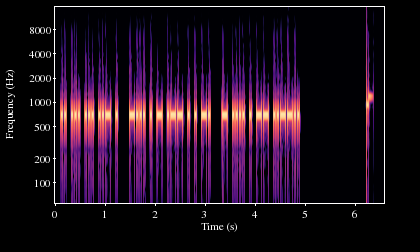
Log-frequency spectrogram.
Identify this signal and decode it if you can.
Morse code, heard as a keyed tone, about 34 wpm, 700 Hz. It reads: ISSUE BETWEEN THEM?
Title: Sentences from Top 1000 Words - Review Part 6 - 35wpm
